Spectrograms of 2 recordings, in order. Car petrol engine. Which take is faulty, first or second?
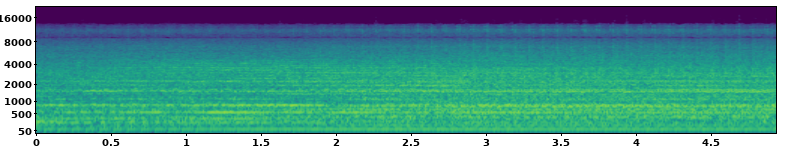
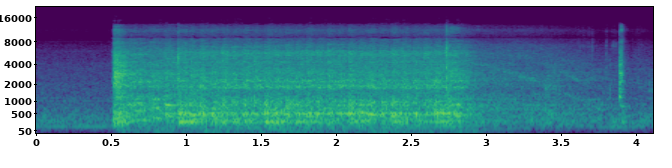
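first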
